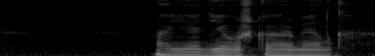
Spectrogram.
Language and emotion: Russian, neutral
